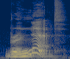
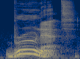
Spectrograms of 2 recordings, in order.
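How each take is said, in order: First: The stress is on the second syllable. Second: The stress is on the first syllable. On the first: This is how native English speakers say it. "native English speakers stress the second syllable" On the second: This is how Turkish speakers usually say it. "Turks usually stress the first syllable"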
